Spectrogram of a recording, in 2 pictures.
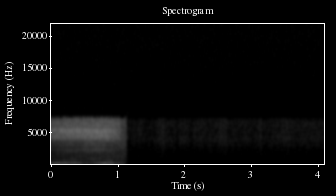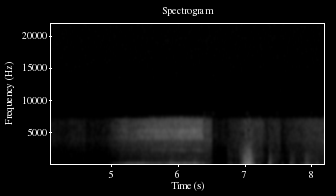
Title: Hello Kitty snoring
